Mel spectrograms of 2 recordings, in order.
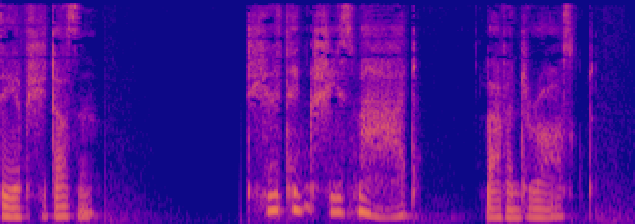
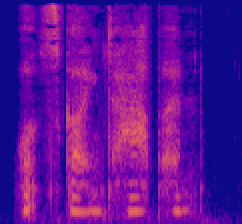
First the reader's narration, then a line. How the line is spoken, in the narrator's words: Lavender whispered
